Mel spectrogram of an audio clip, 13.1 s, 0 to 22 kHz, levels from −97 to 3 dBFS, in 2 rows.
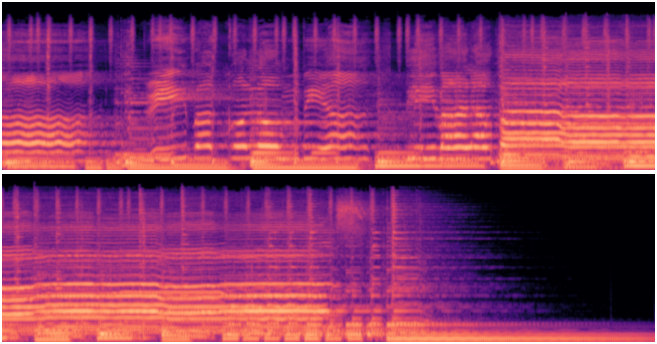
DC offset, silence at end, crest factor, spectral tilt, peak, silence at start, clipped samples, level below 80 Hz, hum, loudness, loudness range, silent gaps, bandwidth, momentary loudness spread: under 0.1%; 0 s; 14 dB; -5.5 dB/octave; 0 dBFS; 0 s; under 0.1%; -28 dBFS; none; -15 LUFS; 5 LU; none; 16 kHz; 13 LU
